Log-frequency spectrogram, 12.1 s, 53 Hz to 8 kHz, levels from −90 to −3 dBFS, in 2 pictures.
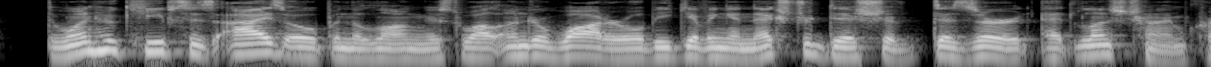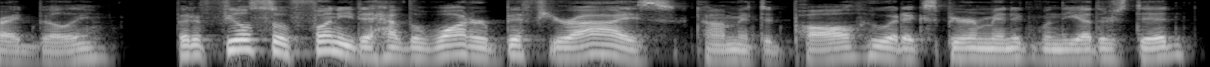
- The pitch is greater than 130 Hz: No, low, 115 Hz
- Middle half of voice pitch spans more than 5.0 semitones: No, average, 4.4 semitones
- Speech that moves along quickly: Yes, fast, 230 wpm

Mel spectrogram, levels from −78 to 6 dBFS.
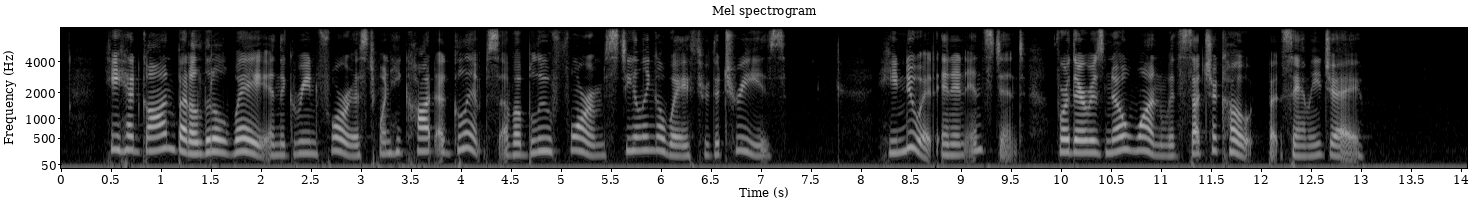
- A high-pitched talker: Yes, high, 230 Hz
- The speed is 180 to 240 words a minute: Yes, average, 185 wpm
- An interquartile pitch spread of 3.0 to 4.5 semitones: No, average, 4.9 semitones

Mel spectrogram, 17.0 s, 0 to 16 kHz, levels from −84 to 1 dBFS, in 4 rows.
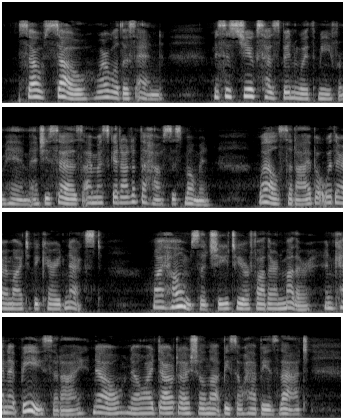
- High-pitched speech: No, medium, 180 Hz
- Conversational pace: No, fast, 220 wpm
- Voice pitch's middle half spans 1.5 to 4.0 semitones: Yes, average, 3.4 semitones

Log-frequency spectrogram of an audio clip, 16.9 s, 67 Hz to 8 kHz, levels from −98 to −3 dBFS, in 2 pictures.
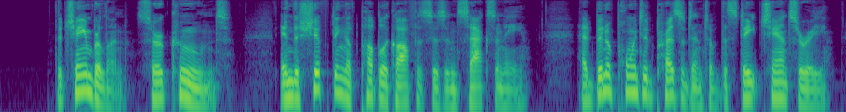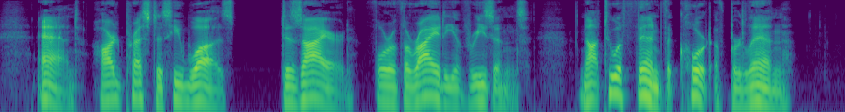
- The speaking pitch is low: Yes, low, 110 Hz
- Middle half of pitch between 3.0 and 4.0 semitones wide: No, average, 4.6 semitones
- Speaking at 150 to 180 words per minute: No, average, 140 wpm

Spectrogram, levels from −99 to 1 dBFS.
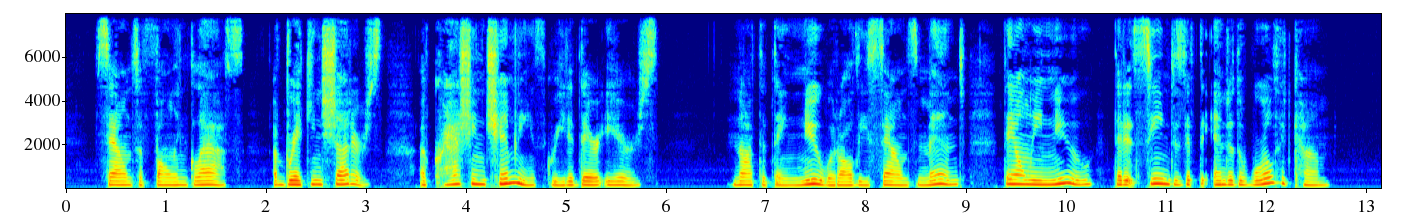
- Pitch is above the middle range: No, medium, 180 Hz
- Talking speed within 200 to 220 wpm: No, average, 170 wpm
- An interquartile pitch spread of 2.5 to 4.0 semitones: Yes, average, 3.3 semitones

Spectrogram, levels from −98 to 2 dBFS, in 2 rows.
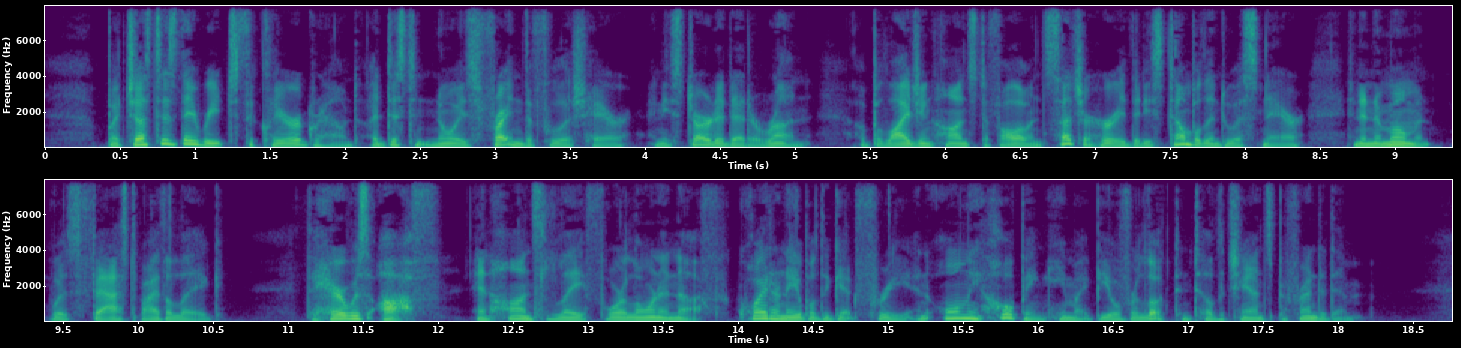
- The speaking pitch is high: No, low, 125 Hz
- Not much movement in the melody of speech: No, average, 3.4 semitones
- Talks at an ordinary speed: No, fast, 225 wpm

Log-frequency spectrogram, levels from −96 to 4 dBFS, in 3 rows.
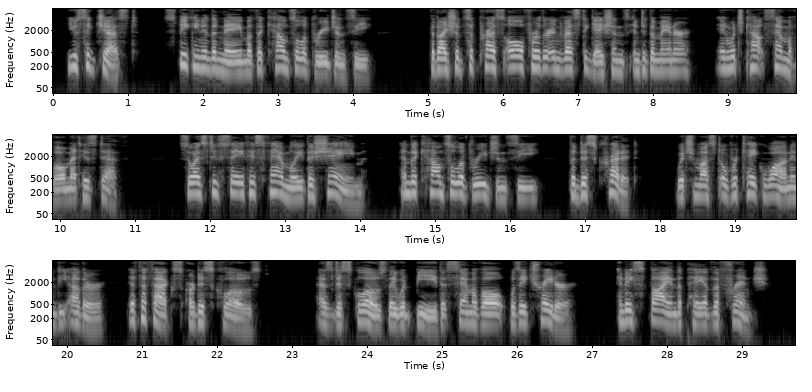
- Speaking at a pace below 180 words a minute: Yes, average, 150 wpm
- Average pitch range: Yes, average, 4.8 semitones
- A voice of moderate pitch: Yes, medium, 150 Hz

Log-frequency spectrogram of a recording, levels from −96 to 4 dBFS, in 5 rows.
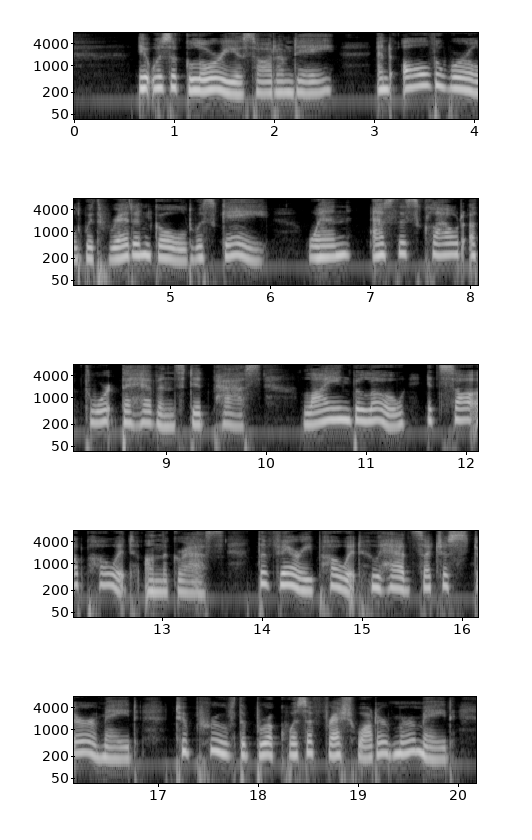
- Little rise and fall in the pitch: No, average, 4.4 semitones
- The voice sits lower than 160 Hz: No, high, 220 Hz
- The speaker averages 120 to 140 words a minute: No, average, 155 wpm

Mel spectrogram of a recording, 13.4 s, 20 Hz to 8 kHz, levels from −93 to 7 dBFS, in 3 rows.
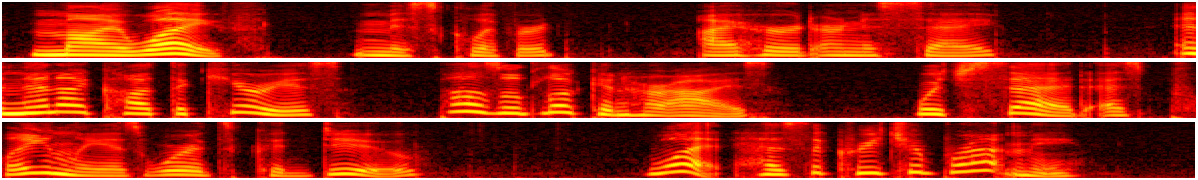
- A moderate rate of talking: Yes, average, 145 wpm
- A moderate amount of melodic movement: No, wide, 7.3 semitones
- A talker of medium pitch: No, high, 220 Hz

